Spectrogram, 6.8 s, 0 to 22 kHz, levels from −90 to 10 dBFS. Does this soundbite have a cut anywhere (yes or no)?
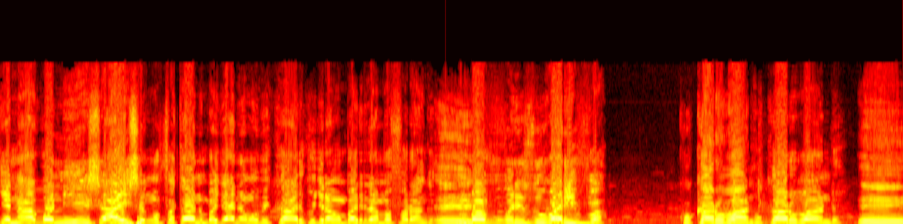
no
